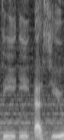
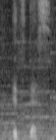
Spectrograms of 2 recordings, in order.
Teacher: it is written as d e s u but it's not pronounced desu. It's des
